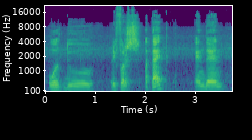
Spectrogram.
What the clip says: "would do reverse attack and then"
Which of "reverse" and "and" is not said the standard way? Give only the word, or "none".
reverse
